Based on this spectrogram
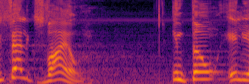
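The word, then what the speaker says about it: Weil: homem muito importante chamado félix wael ou como alguns pronunciam félix venham mais no alemão e vaiou félix vai lhe era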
